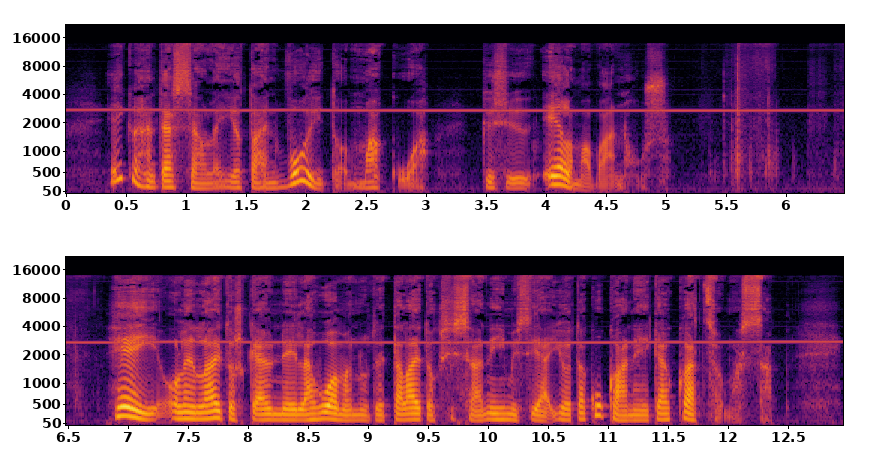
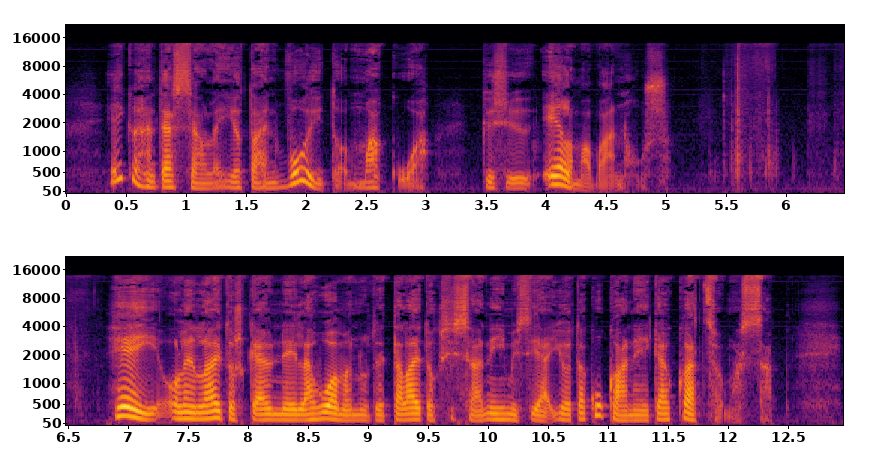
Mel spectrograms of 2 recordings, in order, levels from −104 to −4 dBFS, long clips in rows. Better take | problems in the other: second | high-pitched whine; noticeable; throughout; 2.5 kHz, 20 dB below the speech

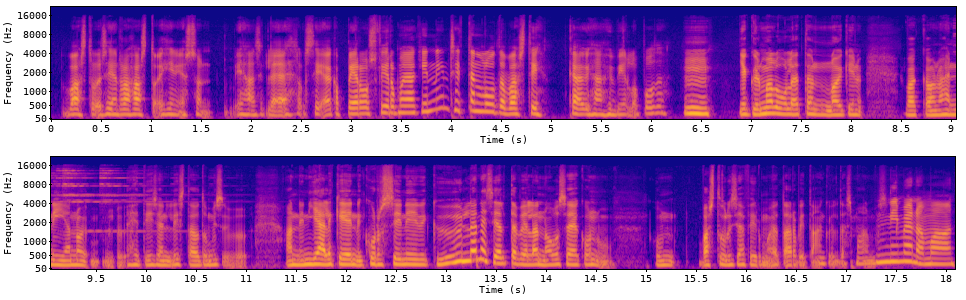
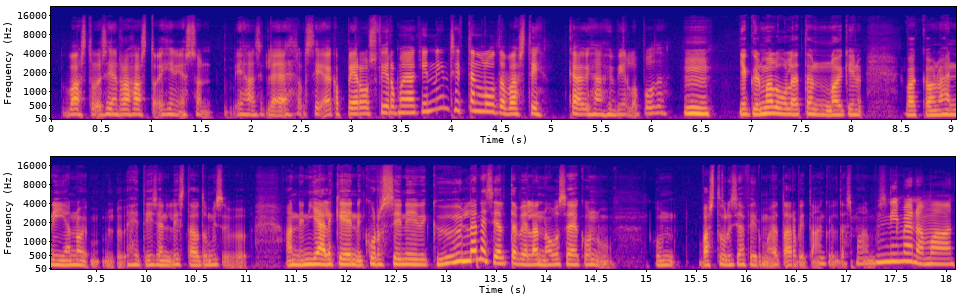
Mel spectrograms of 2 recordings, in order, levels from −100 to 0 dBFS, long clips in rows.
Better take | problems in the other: second | doorbell; noticeable; from 9 to 10 s; peak 10 dB below the speech

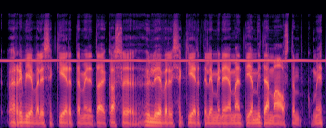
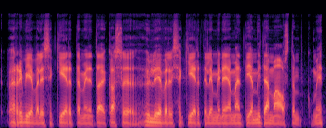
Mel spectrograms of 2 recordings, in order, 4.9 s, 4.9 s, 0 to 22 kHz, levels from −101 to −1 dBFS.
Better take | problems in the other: second | high-pitched whine; loud; throughout; 3 kHz, 9 dB below the speech

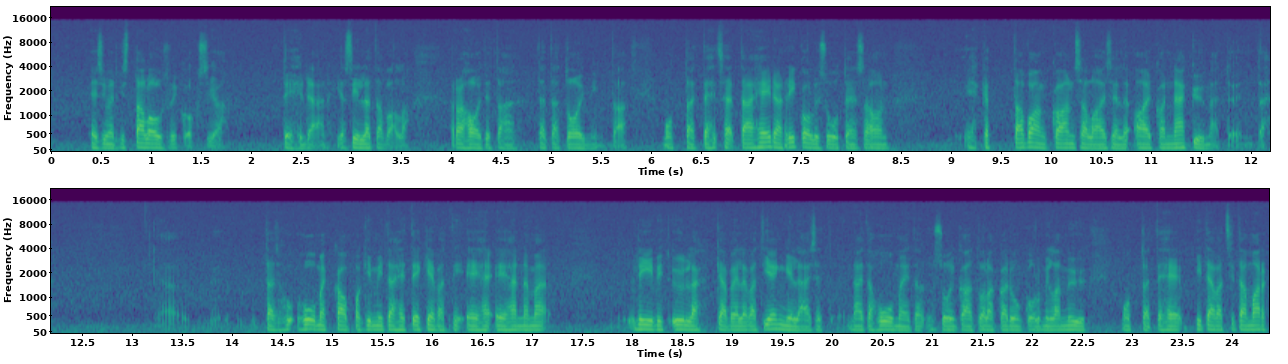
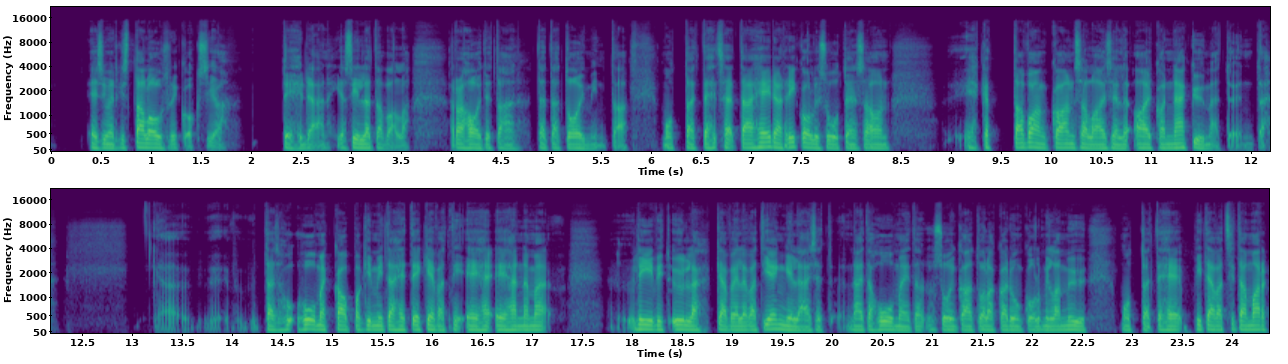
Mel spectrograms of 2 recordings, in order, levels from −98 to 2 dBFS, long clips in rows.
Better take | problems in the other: second | hiss; noticeable; throughout; 20 dB below the speech

